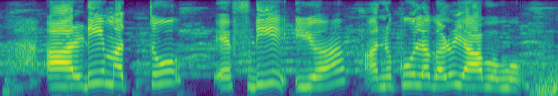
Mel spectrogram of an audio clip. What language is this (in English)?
Kannada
